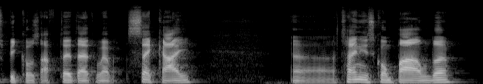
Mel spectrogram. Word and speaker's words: 世界: Here these, because after that we have sekai, Chinese compound, accent on the first more, this one, word, this word, can also be society, universe.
